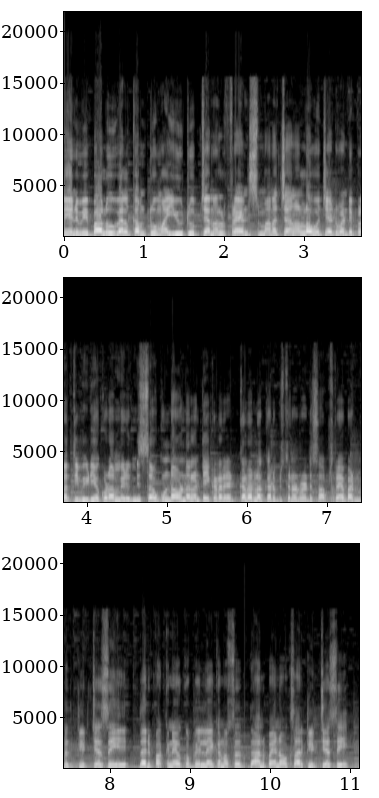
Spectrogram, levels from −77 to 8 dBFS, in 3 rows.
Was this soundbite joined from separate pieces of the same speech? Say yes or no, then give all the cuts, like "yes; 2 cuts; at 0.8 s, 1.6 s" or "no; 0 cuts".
no; 0 cuts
